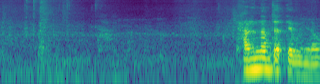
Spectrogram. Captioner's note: whispering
